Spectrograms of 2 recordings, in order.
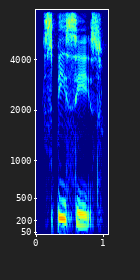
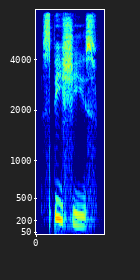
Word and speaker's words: species: This word actually has two different pronunciations. The first one, species, species, species. The second one, species, species, species. I prefer the first, but you can say either one.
